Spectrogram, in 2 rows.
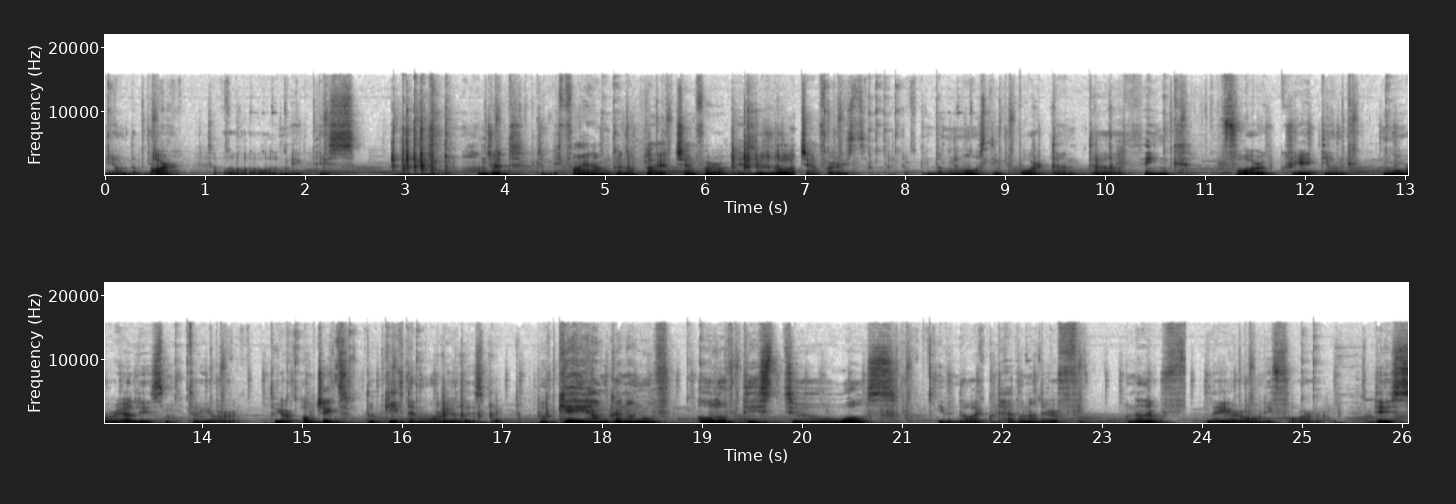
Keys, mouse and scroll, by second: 2.3 click, 2.8 KP_1, 2.9 KP_0, 3.1 KP_0, 3.3 KP_Enter, 4.9 click, 6.0-6.8 typing, 6.9 click, 7.6 click, 7.8 click, 9.2 F3, 9.9 F3, 10.6 middle click, 12.7 middle click, 13.7 middle click, 14.8 middle click, 15.4 click, 16.1 click, 16.4 F3, 16.8 F3, 17.1 F3, 17.6 click, 18.8 click, 25.0 click.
